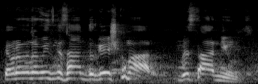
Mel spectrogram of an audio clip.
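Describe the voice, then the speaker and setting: A man's voice: very high voice, expressive, fast, darkish tone. A man doing live vox-pop reporting from an outdoor street. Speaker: field news reporter. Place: outdoors at a traffic signal. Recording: busy outdoor street with crowd noise.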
